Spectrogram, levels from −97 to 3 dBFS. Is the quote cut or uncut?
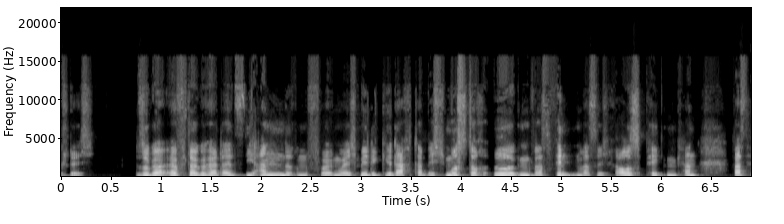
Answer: uncut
